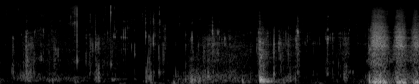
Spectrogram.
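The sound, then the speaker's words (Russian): ASMR-style chewing of crunchy tangerine segments: a run of wet, crackling crunches and smacks in an irregular rhythm, growing louder toward the end, with no talking. “Подождите, дайте я тоже пожую на СМР.”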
